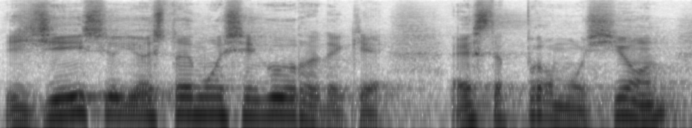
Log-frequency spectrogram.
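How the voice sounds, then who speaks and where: A man's voice: medium pitch, lively intonation, normal speed, vocal fry, a little mellow, in a large hall. A man, talking as a guest analyst in an explanatory conversation. He searches for words and often checks in with a questioning aside.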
